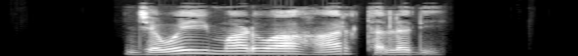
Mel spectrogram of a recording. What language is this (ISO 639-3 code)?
trw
